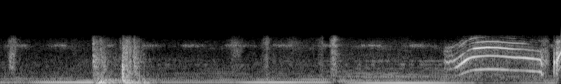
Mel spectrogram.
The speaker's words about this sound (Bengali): বিড়াল ডাকছে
